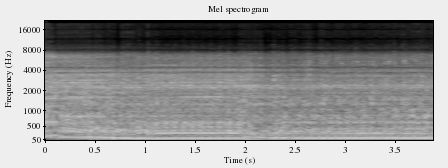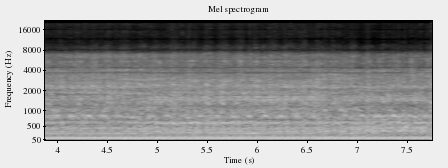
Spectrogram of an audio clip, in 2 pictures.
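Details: Bayliner boat engine with a bad starter drops from a brief rev to an even, steady idle with no knocks or misses; it runs fine.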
